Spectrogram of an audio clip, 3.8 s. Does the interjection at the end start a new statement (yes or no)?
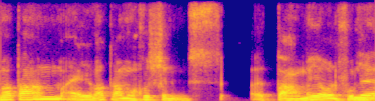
no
